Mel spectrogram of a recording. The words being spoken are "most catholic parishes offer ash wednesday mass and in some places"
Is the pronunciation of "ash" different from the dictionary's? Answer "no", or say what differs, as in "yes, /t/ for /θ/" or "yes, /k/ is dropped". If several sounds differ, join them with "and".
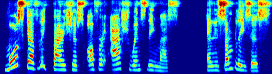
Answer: no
